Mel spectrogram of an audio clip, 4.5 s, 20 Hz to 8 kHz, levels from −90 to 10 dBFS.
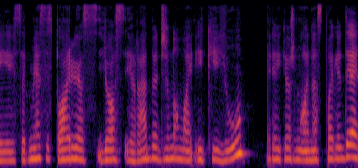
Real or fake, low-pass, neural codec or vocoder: fake; 7.2 kHz; codec, 24 kHz, 1.5 kbps, HILCodec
